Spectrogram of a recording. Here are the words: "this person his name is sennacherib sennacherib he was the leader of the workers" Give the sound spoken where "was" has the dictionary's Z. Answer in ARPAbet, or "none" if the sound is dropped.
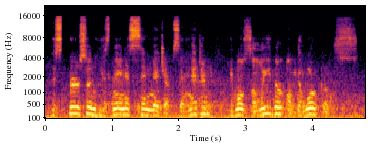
Z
